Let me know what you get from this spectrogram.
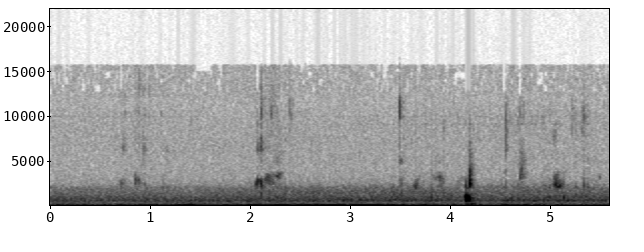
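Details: Stray black cat chewing and crunching food, close-miked: sparse crisp bites and clicks scattered through the clip, one louder crunch near the end, with a constant low droning hum underneath.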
